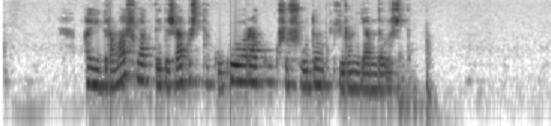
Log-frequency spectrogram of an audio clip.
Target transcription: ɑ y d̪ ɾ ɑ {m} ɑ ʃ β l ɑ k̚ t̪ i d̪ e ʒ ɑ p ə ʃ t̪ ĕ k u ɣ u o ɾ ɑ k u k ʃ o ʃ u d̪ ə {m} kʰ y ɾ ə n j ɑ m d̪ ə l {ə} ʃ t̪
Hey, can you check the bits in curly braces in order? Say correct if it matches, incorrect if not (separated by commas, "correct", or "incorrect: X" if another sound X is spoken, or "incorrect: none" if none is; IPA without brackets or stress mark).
correct, correct, correct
